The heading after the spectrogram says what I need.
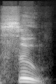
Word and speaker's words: Sioux: We got the Shoe Nation. I mean not the Shoe, the Sioux. That's how you say it, the Sioux Nation.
